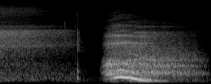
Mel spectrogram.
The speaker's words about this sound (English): I take a deep breath.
